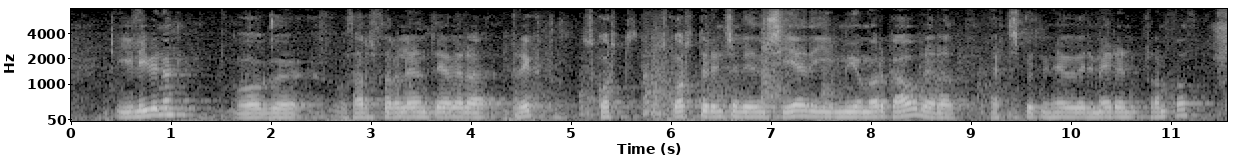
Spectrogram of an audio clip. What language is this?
Icelandic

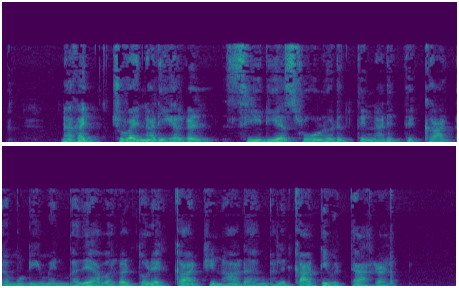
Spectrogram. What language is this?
Tamil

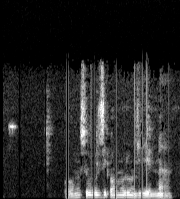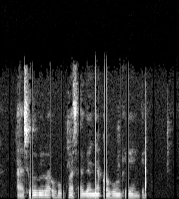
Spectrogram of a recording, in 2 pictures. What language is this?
Ganda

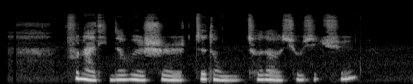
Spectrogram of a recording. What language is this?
Chinese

